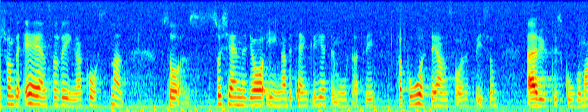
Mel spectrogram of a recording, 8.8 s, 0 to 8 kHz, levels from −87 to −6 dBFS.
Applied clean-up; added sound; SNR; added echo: none; Knock; 16 dB; none.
